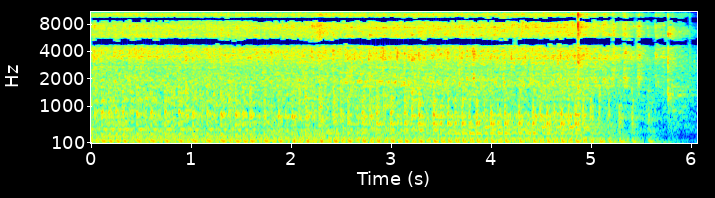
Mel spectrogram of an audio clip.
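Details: Restored mini chopper / mini bike, small single-cylinder engine: quick, steady idle with an even beat, then cuts off at the end; normal idle, and the owner reports it drives and runs beautifully after the restoration.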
